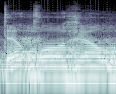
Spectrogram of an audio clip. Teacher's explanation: Okey, taq 1, taq, kemudian ha nipis, masuk ke ra mati tebal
